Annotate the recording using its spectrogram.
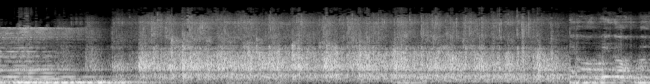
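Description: A national anthem ends about a second in, then a room full of people applauds, the clapping stopping just before the end.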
